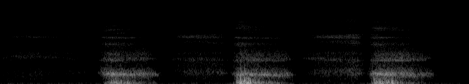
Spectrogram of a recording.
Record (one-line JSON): {"exhalation_length": "4.7 s", "exhalation_amplitude": 4132, "exhalation_signal_mean_std_ratio": 0.47, "survey_phase": "alpha (2021-03-01 to 2021-08-12)", "age": "18-44", "gender": "Male", "wearing_mask": "No", "symptom_diarrhoea": true, "smoker_status": "Never smoked", "respiratory_condition_asthma": true, "respiratory_condition_other": false, "recruitment_source": "REACT", "submission_delay": "1 day", "covid_test_result": "Negative", "covid_test_method": "RT-qPCR"}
